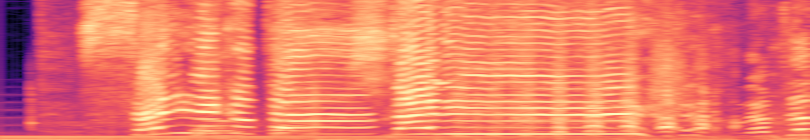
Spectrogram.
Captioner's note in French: rires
